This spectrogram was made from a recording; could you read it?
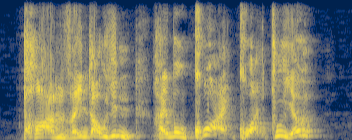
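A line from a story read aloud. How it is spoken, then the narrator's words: Angry, loud. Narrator (Chinese): 公孙敖 不禁大怒，大声说道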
